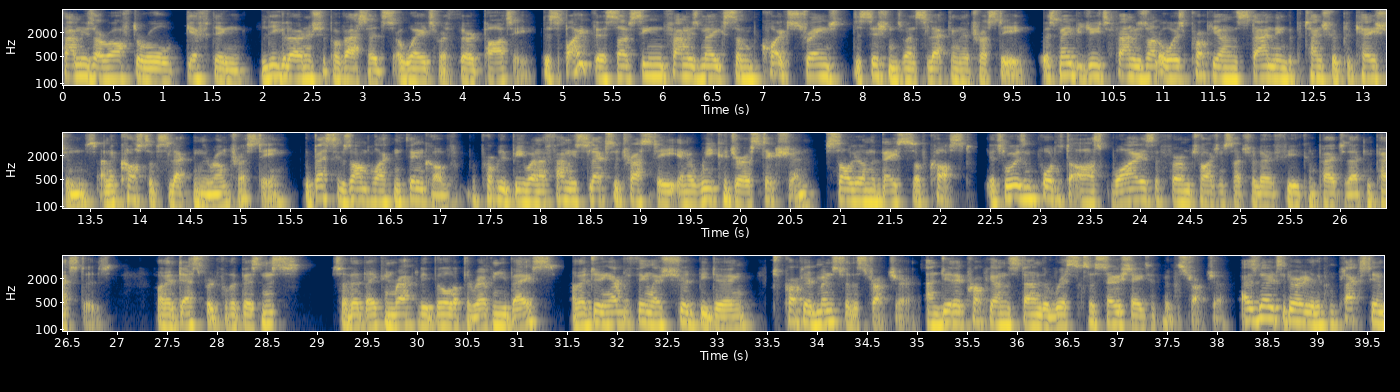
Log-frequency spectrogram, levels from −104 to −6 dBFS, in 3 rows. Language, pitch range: English, 120-140 Hz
